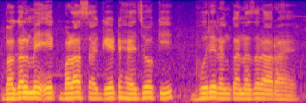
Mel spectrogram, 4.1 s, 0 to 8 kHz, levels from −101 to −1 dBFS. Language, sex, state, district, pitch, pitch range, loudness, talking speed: Hindi, male, Jharkhand, Palamu, 145 Hz, 140-155 Hz, -16 LUFS, 235 wpm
